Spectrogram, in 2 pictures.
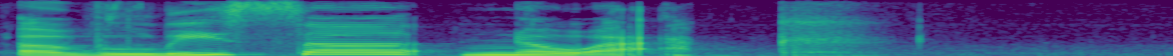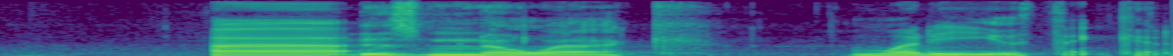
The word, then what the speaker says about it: Nowak: It is Nowak. What do you think it is? I think if you pronounce it ethnically, it is supposed to be Novak, huh?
